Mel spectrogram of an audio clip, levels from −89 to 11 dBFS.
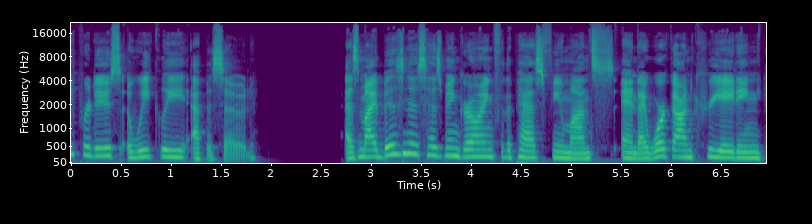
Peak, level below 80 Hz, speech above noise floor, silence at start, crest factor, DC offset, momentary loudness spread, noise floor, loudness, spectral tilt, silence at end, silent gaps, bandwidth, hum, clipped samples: -4 dBFS; -54 dBFS; over 69 dB; 0 s; 18 dB; under 0.1%; 6 LU; under -90 dBFS; -21 LUFS; -3.5 dB/octave; 0 s; none; over 20 kHz; none; under 0.1%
